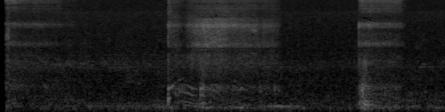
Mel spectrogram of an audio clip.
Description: Pug snoring and dreaming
